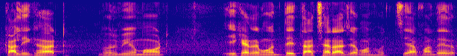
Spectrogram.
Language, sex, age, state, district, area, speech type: Bengali, male, 45-60, West Bengal, Purulia, urban, spontaneous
